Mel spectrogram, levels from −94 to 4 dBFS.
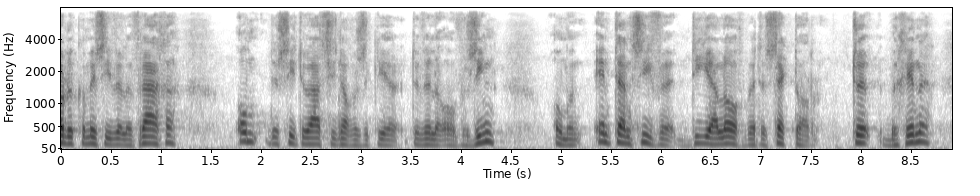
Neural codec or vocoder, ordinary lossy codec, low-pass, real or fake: codec, 16 kHz, 16 kbps, FunCodec, trained on LibriTTS, 50 frames a second; none; 7.2 kHz; fake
